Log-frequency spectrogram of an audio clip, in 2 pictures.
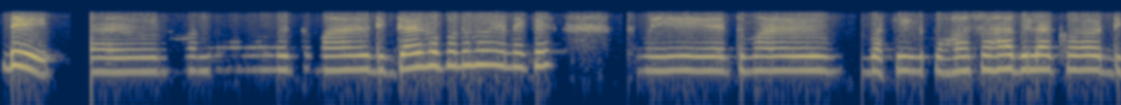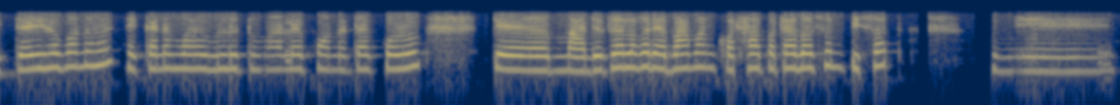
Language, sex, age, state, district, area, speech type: Assamese, female, 18-30, Assam, Nagaon, rural, conversation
